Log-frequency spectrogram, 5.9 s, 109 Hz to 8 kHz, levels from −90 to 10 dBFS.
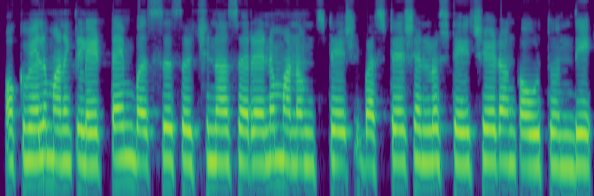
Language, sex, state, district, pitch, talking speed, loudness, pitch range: Telugu, female, Andhra Pradesh, Srikakulam, 230 Hz, 140 wpm, -12 LUFS, 225-240 Hz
